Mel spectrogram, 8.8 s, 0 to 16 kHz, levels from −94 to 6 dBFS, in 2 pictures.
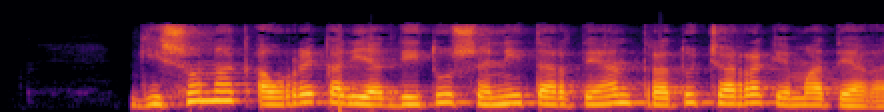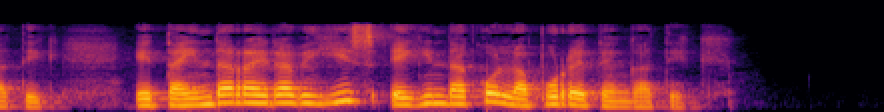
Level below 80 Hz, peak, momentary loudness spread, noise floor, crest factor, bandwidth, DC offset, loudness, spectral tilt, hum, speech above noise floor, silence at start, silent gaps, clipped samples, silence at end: -54 dBFS; 0 dBFS; 9 LU; -86 dBFS; 14 dB; 7.8 kHz; under 0.1%; -14 LUFS; -5.5 dB/octave; none; 73 dB; 0.65 s; none; under 0.1%; 1 s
